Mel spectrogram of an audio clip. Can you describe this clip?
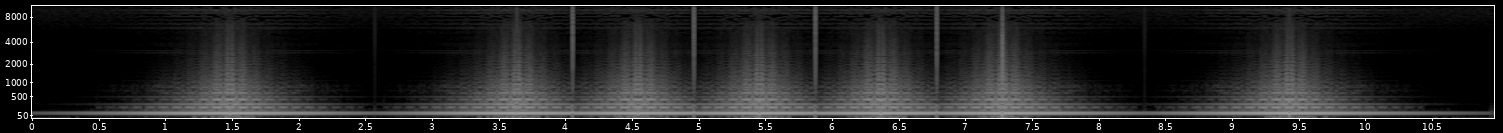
LARCHER Lucas 2018 2019 laser saber
Steps: Sound made on Audacity. I created a track and generated a “Risset Drum” with the following values: “frequency”: 100hz ; “decay”: 2s ; amplitude: 0,800 ; center frequency of noise: 500hz ; width of noise band: 400hz ; amount of noise: 40%. Then, I duplicated this sound nine times and “reversed” it half of the time. I cut some part of the sounds to reduce the delay between a couple of them. Finally, I used the effect “reverb” on the whole track, with the following setups: “room size”: 100% ; “pre-delay”: 10ms ; “reverberance”: 50% ; “damping”: 50% ; “tone low”: 100% ; “tone high”: 100% ; “wet gain”: -1db ; “dry gain”: -1db ; “stereo width”: 100%. Then, I “normalized” the whole track and reduce the gain by 10. Later, I figured out that playing the track at half speed (0,50) creates a great sci-fi sound environment.
Descriptif selon la Typologie/morphologie de P. Schaeffer : Son de type continu varié (V).
laser, sci-fi, space, weapon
